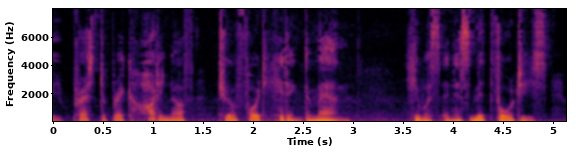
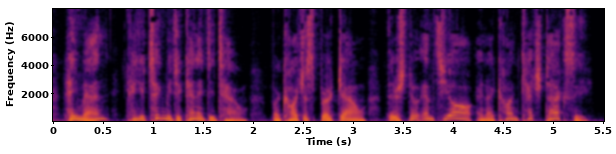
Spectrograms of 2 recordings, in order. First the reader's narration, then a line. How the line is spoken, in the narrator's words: he gasped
